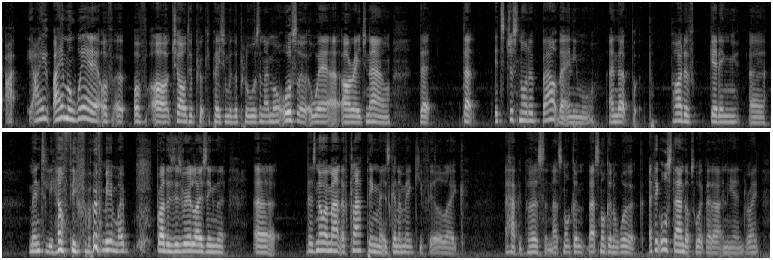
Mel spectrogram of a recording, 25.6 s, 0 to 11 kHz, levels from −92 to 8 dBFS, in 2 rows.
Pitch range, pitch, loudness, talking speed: 155-190 Hz, 170 Hz, -27 LUFS, 200 wpm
